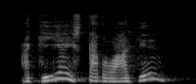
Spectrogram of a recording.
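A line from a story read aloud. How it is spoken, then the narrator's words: Whispered. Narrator (Spanish): susurró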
